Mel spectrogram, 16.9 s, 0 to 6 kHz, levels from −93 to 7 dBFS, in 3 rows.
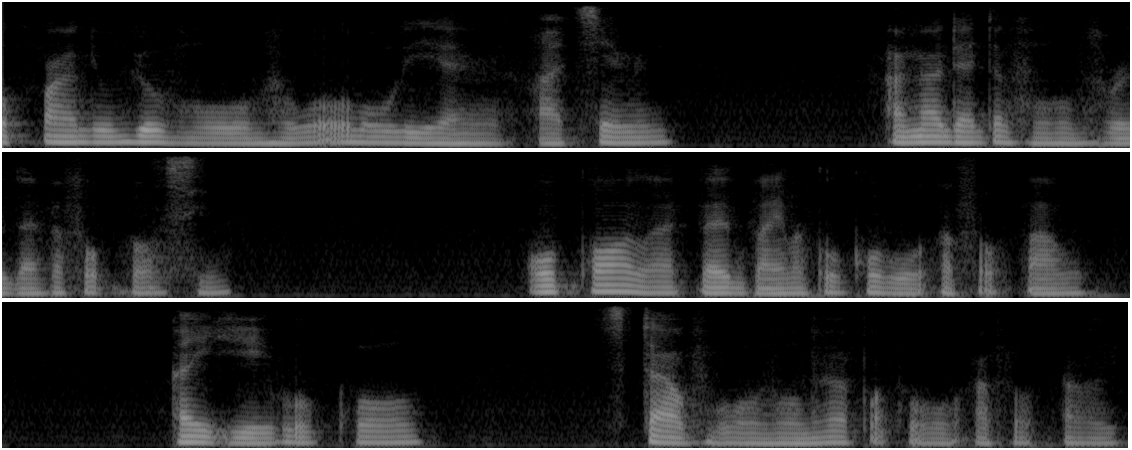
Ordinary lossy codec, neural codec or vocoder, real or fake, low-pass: AAC, 32 kbps; codec, 16 kHz, 0.5 kbps, FunCodec, trained on LibriTTS, 25 frames a second; fake; 5.4 kHz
